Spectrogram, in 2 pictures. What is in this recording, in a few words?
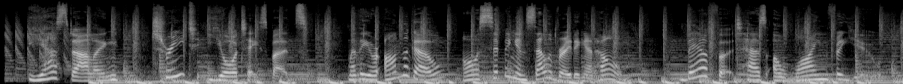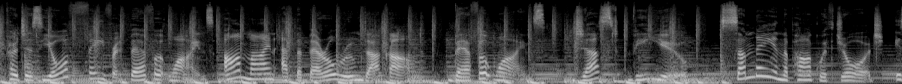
Mid Atlantic Transatlantic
